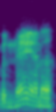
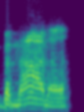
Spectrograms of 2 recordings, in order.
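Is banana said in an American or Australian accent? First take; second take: American; Australian. First: The word is said in an American accent. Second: The word is said in an Australian accent.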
